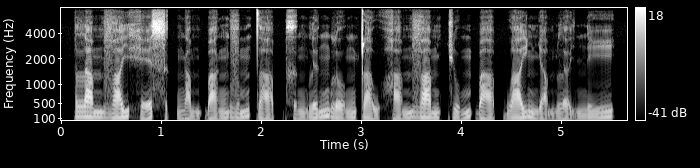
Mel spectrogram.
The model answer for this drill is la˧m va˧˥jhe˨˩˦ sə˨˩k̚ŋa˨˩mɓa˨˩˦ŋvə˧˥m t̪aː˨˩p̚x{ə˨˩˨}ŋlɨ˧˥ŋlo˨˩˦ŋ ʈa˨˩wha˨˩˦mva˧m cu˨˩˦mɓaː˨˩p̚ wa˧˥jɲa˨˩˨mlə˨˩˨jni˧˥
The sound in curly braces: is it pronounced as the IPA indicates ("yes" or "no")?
no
